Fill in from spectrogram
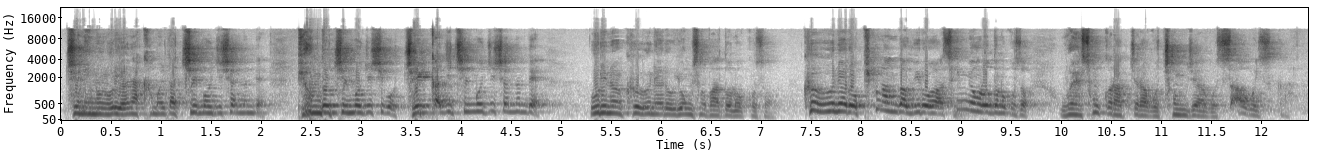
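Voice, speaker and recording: A man's voice: high voice, expressive, a little fast, mellow. A male pastor preaching a sermon in church, pressing his points with rhetorical questions and calls to prayer. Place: church sanctuary. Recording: echoey church hall.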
